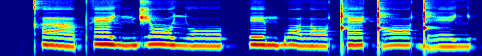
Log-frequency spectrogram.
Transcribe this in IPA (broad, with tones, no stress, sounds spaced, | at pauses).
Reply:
kʰ ɐː˧˩ pʰ ɛː˥˧ ʎ n d͡ʒ ɔː˥˧ ʎ o˧ | e˥ m b ɔ˥˧ l ɔ˧˩ ǃ ɛ˥ ɡ͡ǃ ɔː˥ ɡ͡ǃ e˧ ʎ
